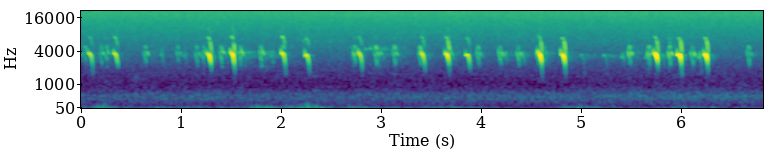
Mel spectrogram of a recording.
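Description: A male wild bird calls in a rapid, uneven series of short, sharp, high chirps, some louder than others, over a steady low rumble of background noise; a female is also present.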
